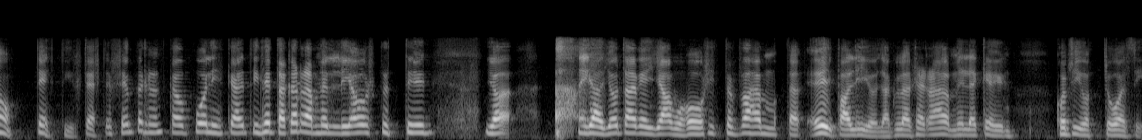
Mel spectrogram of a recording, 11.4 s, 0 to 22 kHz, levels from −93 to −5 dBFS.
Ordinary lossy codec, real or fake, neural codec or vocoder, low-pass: MP3, 96 kbps; fake; codec, 16 kHz, 0.8 kbps, ZipCodec; 7.2 kHz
